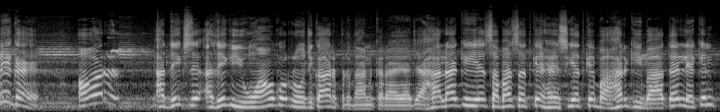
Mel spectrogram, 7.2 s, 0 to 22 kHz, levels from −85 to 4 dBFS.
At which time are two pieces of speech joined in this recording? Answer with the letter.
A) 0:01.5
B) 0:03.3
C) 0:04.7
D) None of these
A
